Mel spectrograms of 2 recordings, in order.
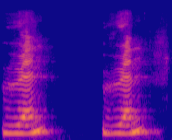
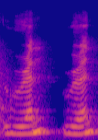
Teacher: you can feel you just rolling your tongue back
